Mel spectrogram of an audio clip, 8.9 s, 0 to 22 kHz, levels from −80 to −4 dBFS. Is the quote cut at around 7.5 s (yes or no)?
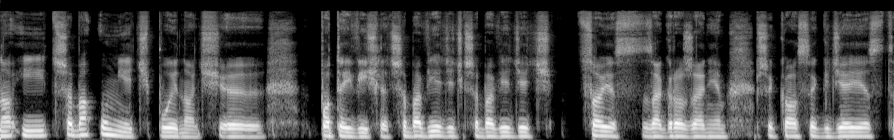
yes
